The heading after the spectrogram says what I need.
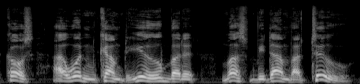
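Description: A man's voice: mid-range voice, lively intonation, measured pace, a little mellow, breathy edge, no room sound, studio quality. A man putting on a sly little weasel. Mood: scheming. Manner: crafty, persuasive, sly. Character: small, sly male weasel schemer.

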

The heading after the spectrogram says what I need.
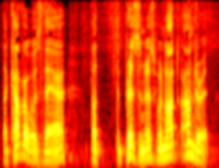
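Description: A man's voice: mid-range voice, fast talker, a bit bright, dry recording, close to an everyday voice. Storybook henchman: man doing a blunt, matter-of-fact gnome executioner. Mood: deadpan. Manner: blunt, positive.

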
